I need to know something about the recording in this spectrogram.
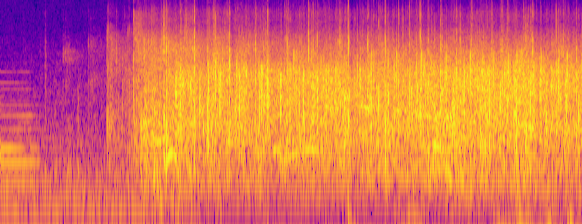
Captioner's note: audience applauding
